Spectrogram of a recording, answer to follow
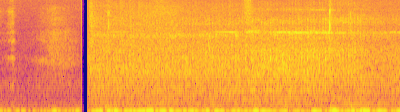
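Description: About a second in, quiet car-cabin sound cuts abruptly to steady outdoor noise: a low rumble and hiss with a faint steady hum running under it.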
